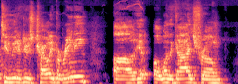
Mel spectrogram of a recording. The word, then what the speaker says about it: Barberini: So how's it pronounced? Barberini. Barberini.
